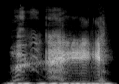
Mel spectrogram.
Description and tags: A clean human voice sound effect useful for all kind of characters in all kind of games.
